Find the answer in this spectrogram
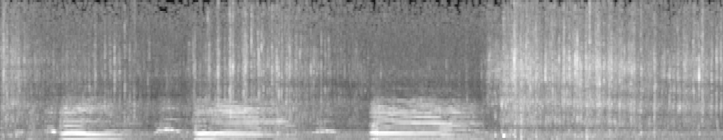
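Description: A penguin braying: three long calls, each held on one pitch and sinking slightly at the end, with short squeaky notes between them. Under them water trickles steadily, and near the end a swimming penguin splashes in the pool.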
